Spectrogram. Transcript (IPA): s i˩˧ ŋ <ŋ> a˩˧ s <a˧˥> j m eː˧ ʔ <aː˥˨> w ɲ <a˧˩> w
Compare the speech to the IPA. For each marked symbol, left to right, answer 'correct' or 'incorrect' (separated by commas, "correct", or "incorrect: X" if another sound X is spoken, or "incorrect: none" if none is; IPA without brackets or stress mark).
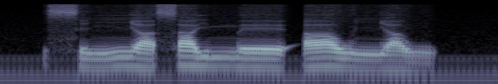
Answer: incorrect: ɲ, incorrect: a˧, correct, correct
